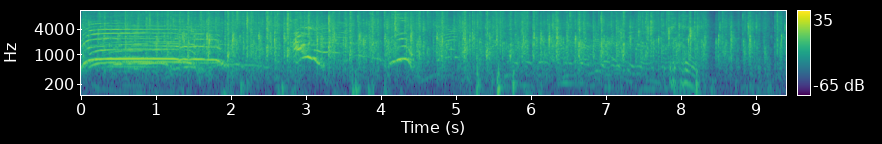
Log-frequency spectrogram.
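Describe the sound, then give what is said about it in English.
A crowd breaks into loud applause and cheering, opening with a long high-pitched whoop. Dense, steady clapping with scattered shouts follows, fading slightly toward the end. “Please give it up for Dustin Ibarra, Amy Miller, Michael Dowse, and Josh Wolf.”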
